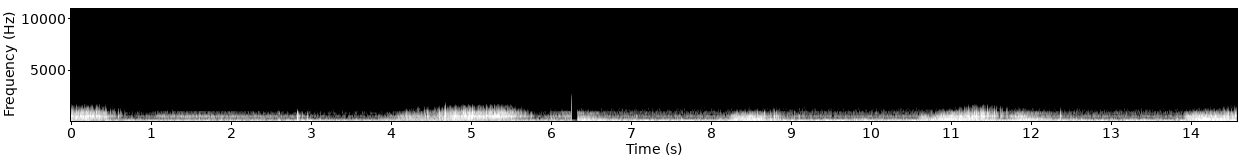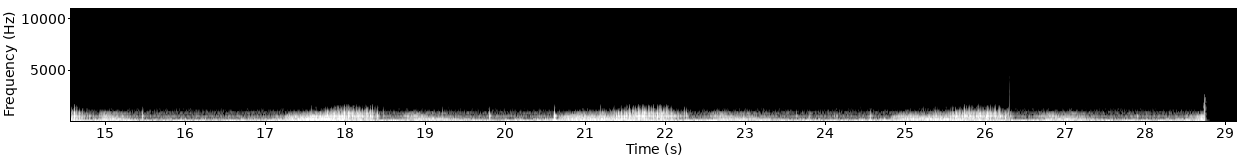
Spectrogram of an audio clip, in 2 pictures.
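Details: Idiopathic pulmonary fibrosis lung sound sample: rhythmic breath sounds with scattered short fine crackles.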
